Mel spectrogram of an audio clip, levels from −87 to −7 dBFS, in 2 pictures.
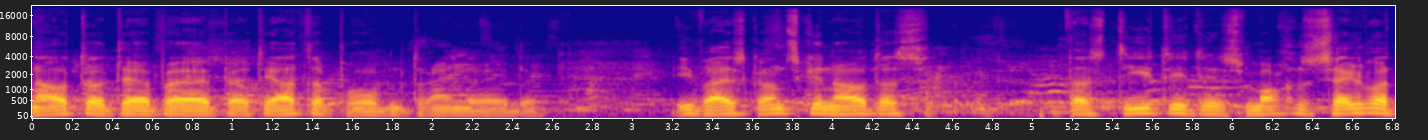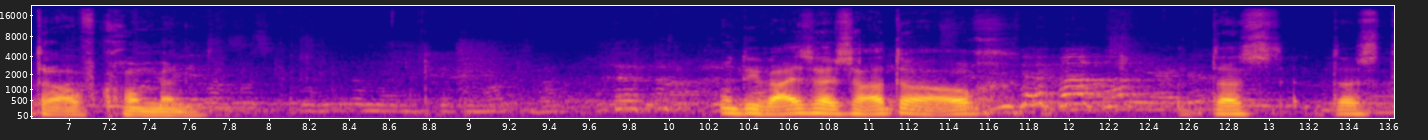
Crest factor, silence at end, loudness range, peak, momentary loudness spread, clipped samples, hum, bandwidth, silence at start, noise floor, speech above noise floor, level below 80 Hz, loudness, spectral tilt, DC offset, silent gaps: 18 dB; 0 s; 6 LU; -2 dBFS; 20 LU; under 0.1%; none; 20 kHz; 0 s; -44 dBFS; 25 dB; -50 dBFS; -20 LUFS; -7.5 dB/octave; under 0.1%; none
